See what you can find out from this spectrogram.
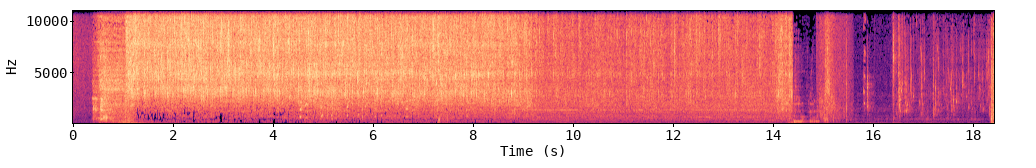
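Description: shower water running

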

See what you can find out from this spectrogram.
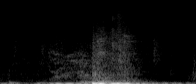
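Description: door being closed

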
